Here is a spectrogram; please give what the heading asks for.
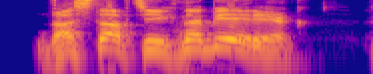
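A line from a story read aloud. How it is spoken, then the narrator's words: Booming command. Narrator (Russian): зычным голосом скомандовал он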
